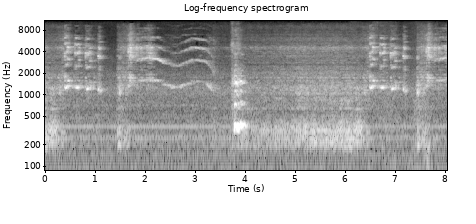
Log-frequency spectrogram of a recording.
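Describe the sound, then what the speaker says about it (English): A cat meows in a drawn-out, wavering call at low volume, followed by a sharp sudden noise and faint background sounds. "It's like meowing, purring,"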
